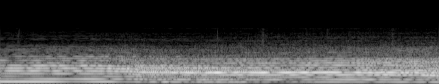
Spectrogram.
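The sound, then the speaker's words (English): The horns of a wagon blare balefully in one long, unbroken blast, echoing through a gap in the mountains: a loud, deep droning tone with a brassy, buzzing edge that swells slightly partway through. No voices are heard. “My blood ran cold as the horns of this wagon blared out balefully, echoing through the gap in the mountains and into our hideout.”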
